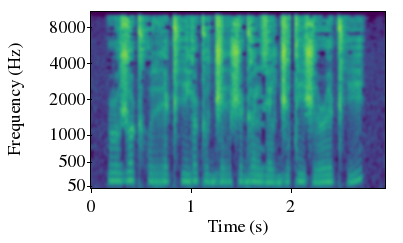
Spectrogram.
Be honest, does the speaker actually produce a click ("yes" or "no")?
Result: no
